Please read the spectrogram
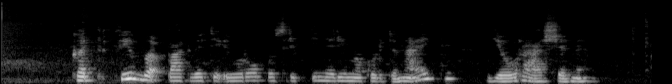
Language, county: Lithuanian, Panevėžys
